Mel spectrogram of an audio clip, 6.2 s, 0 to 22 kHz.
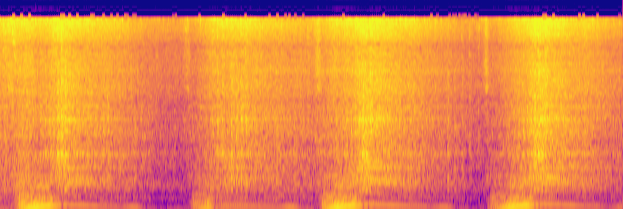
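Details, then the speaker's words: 2002 Honda Civic D17A 1.7L, blipped four times after losing power and getting louder on cruise: deep knock from the bottom end on each rev; rod bearing failure, valve train considered unlikely. "um i guess it could be the valve train but i don't think so it's definitely the sounds coming from underneath the bottom"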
